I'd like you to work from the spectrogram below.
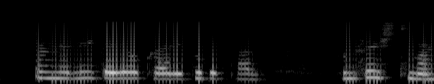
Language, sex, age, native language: Icelandic, female, 11, Icelandic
